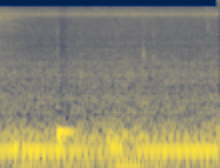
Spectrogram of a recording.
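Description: Steady low rumble of background noise, with nothing else distinct over it.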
